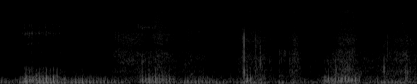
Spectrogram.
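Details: Ginger tabby male cat petted at bedtime, 2/11/2023; low purring rumble in uneven pulses, mixed with rustling and handling noise and a brief click.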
